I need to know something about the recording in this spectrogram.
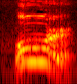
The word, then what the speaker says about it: Ur: Tapi di sini kan tidak tertulis air kasdim, tapi tertulis Ur Kasdim, pakai alef, bukan ain. Nah, ini kemungkinan besar saudara kita yang memahami dengan istilah kota Kasdim karena membacanya dengan air. Karena istilah air itu kota, sementara ini tertulis bukan air tapi Ur.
